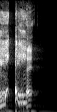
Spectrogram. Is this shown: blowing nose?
yes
